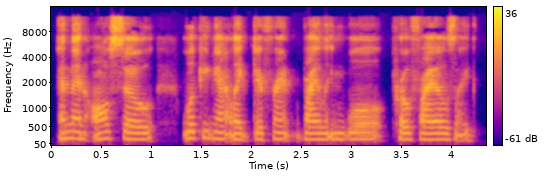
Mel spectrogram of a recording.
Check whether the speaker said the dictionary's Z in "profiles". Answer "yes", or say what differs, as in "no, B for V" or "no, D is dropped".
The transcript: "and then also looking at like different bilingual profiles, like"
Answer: yes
